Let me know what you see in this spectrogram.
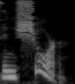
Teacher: the word insure has two syllables with the stress on the second syllable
